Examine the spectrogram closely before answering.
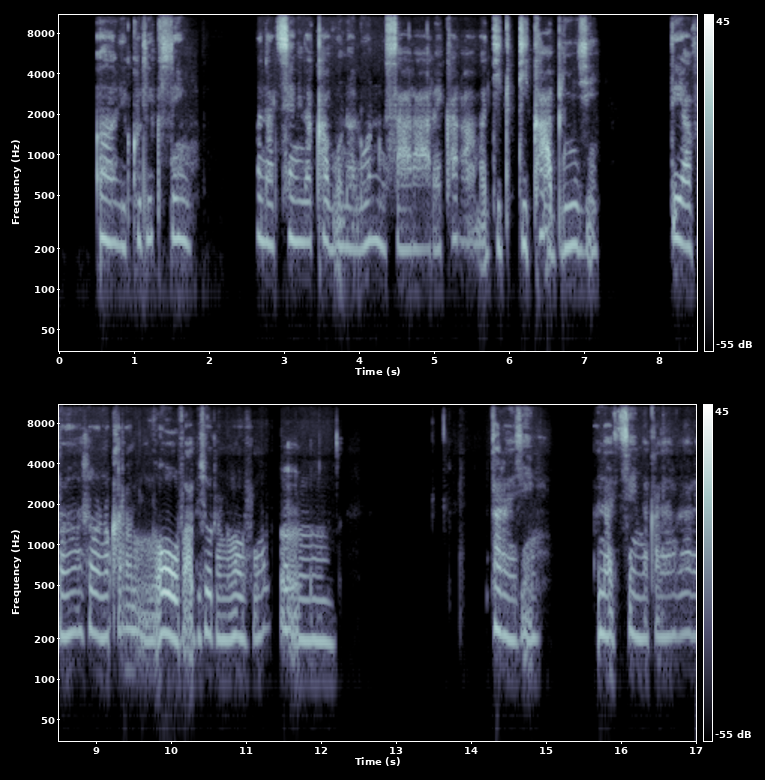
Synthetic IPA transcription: alikuɾiki̥z̥eɲi̥ | anat̪i̥t͡seninakʰavo̰naluannisaɾaɾajkʰaɾamʔa̰d̪ikd̪̥ikʰabinizḛɲ | d̪̥eavasoɾanokʰaɾa̰minova̰bisoɾanoavo | kaɾanzḛni | anat̪i̥t͡seninakalannaɾa

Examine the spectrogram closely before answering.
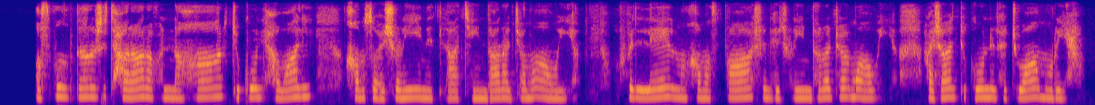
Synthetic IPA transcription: ʔɑsˤbɑld̪ɑɾˤɑd͡ʒaħɑɾˤɑːɾˤɑfinːahɑːɾˤt̪akuːnħawaːlixamsawʕɪʃɾiːnwt̪alaːt̪ʰiːnd̪ɑɾˤɑd͡ʒamaʔawɪjːa | wɪfilːeːlmɪnxamst̪ˤɑːʃɾlʕɪʃɾiːnd̪ɑɾˤɑd͡ʒamaʔawɪjːaʕaʃaːnt̪akuːnɪlʔad͡ʒwaːʔmʊɾiːħḁ

